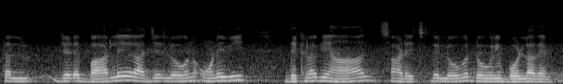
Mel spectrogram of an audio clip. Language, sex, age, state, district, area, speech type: Dogri, male, 18-30, Jammu and Kashmir, Jammu, urban, spontaneous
